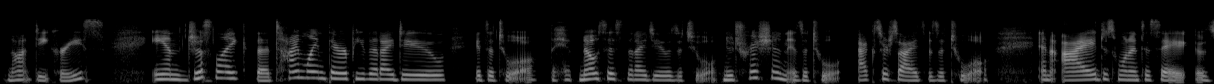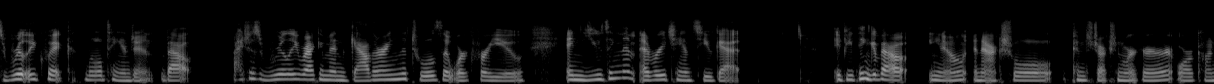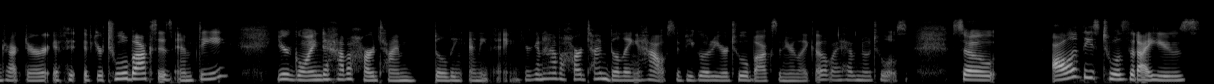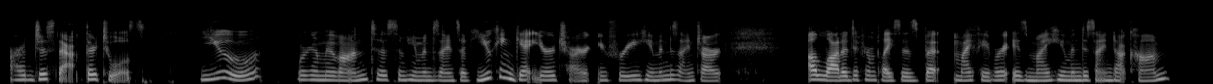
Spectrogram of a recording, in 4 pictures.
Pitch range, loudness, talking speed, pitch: 190-230 Hz, -35 LUFS, 195 wpm, 205 Hz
